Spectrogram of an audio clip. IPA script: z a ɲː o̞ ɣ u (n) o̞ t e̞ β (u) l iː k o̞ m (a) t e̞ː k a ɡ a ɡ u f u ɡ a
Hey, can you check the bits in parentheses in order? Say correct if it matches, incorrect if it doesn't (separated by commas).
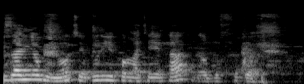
correct, correct, correct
